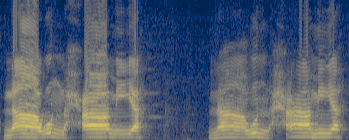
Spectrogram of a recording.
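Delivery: slow नारुन हामिया, clear N, long vowels; deliberate model recitation of नारुन हामिया, no nasal hum; izhar example. Shown as a demonstration. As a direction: draw out हामिया after a distinct N in नारुन. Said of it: "आगे देखिए मिसाल".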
